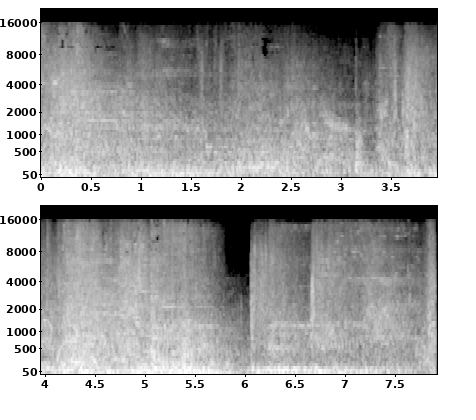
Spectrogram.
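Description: Magic spells blast and crackle in a fast video game fight.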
